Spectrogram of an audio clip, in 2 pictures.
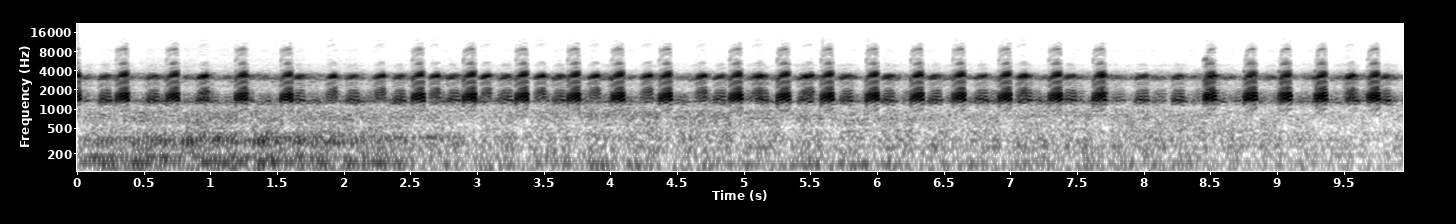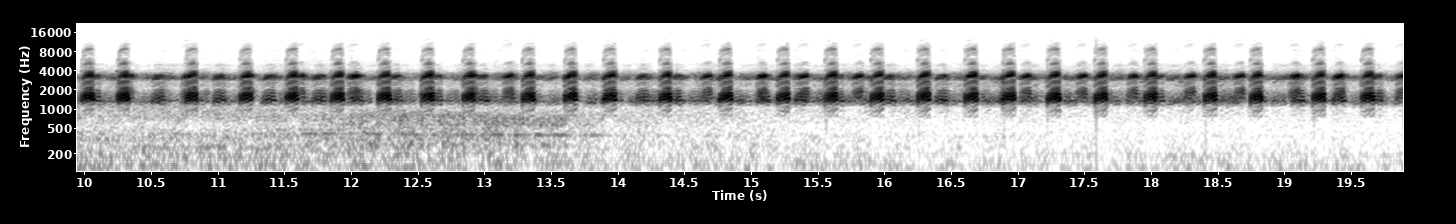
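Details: Frogs calling en masse to attract mates after a rice paddy is flooded in May, recorded at night beside a road; continuous fast pulsing croaks throughout, a low engine hum fading out midway.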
